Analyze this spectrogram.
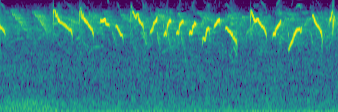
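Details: Oriental white-eye tutor song for training birds: continuous rapid sequence of bright, high downslurred whistles, about five per second, lively and uneven, over a low steady hum.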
